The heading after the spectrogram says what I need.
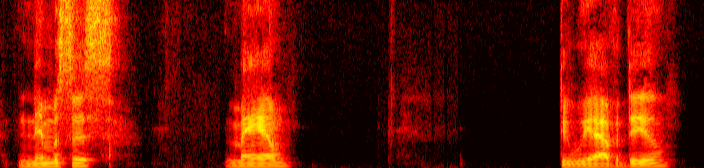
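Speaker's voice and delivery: put-on deep down-south Texas accent. Voicing a character pictured as a deep-south Texas dude: deep southern Texas drawl. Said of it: "a deep down south, like, I don't know, Texas dude".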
